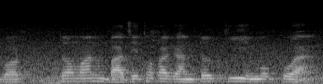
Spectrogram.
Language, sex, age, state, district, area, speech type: Assamese, male, 30-45, Assam, Nalbari, rural, read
